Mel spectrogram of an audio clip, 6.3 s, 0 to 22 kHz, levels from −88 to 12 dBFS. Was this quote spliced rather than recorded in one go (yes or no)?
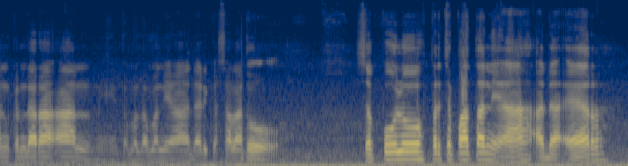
yes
